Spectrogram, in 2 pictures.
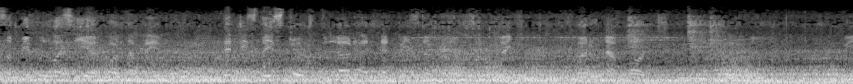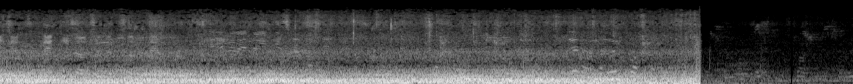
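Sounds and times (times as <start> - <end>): low steady rumbling: 0.0 - 15.6.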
